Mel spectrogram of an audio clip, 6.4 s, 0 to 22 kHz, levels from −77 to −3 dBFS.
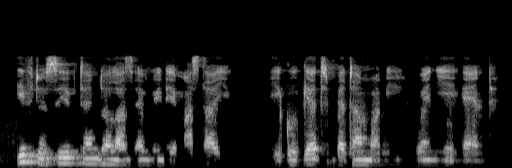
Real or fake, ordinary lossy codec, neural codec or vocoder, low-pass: real; none; none; 5.4 kHz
